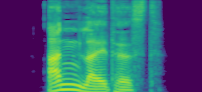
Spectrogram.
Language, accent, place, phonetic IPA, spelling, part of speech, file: German, Germany, Berlin, [ˈanˌlaɪ̯təst], anleitest, verb, De-anleitest.ogg
- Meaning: inflection of anleiten: 1. second-person singular dependent present 2. second-person singular dependent subjunctive I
